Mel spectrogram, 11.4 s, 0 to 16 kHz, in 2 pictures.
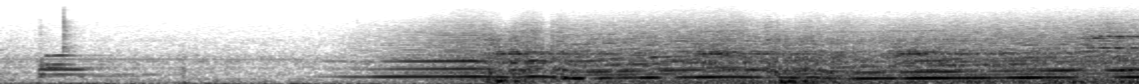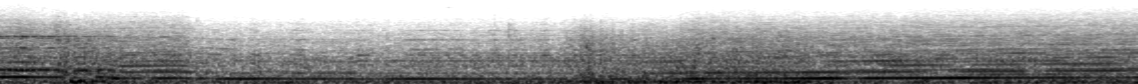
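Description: A front-wheel-drive race car in Gran Turismo 7, driven with a controller, revs up from idle and holds a loud sustained engine drone through gear changes, with brief tire squeal as it accelerates.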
